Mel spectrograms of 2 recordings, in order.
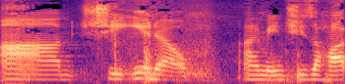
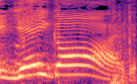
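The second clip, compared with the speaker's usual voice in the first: cheerful cheer; 6 semitones higher than usual. Retold or imitated. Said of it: "And she would say".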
